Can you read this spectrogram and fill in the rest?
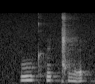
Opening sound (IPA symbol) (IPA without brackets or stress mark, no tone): u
